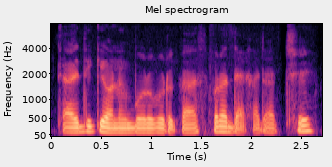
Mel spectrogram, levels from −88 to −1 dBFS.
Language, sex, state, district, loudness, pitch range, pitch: Bengali, male, West Bengal, Cooch Behar, -17 LUFS, 110-130 Hz, 115 Hz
